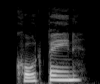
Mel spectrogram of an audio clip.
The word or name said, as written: kortbane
